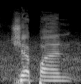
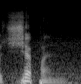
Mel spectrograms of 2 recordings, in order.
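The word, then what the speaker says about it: Štěpán: It's like Steven, but you say Stepan. So Shepan. Shepan, yeah.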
